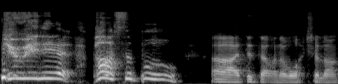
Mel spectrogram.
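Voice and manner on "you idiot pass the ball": very high, drawn-out shouting. Retelling yelling at a player during a match: imitating shouting at the screen. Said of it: "Shouting at screen".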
